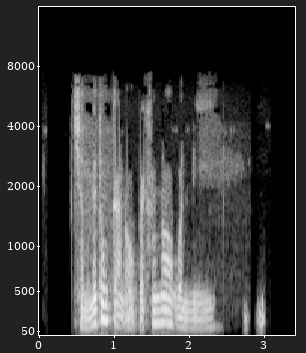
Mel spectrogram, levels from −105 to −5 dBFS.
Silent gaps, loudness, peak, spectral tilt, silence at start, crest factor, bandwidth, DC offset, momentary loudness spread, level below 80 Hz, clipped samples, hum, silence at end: 2.82-2.86 s; -18 LUFS; -2 dBFS; -5.5 dB/octave; 0.45 s; 18 dB; 7.4 kHz; under 0.1%; 16 LU; -48 dBFS; under 0.1%; none; 0.4 s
